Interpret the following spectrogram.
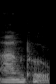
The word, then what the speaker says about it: Anpu: rite, to the name Anpu, which is the name you would pronounce, the way you would pronounce the name Anubis within the Egyptian language.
